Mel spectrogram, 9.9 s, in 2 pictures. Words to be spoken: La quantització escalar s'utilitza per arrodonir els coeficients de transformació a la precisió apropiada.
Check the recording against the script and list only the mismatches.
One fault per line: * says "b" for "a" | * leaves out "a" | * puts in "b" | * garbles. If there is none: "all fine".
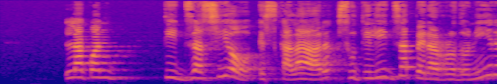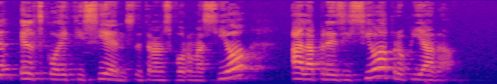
all fine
